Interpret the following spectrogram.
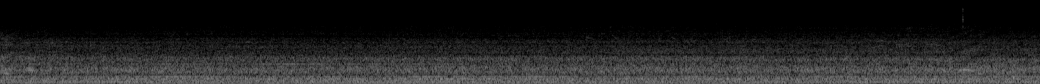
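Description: Steady low engine drone of a passing river cruise ship, with a faint constant hum running through it.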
